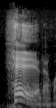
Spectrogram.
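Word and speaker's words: ה: 다음 자음은 해라고 합니다. 해. 우리말 히읗처럼 해 발음이 납니다. 흐 발음이.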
